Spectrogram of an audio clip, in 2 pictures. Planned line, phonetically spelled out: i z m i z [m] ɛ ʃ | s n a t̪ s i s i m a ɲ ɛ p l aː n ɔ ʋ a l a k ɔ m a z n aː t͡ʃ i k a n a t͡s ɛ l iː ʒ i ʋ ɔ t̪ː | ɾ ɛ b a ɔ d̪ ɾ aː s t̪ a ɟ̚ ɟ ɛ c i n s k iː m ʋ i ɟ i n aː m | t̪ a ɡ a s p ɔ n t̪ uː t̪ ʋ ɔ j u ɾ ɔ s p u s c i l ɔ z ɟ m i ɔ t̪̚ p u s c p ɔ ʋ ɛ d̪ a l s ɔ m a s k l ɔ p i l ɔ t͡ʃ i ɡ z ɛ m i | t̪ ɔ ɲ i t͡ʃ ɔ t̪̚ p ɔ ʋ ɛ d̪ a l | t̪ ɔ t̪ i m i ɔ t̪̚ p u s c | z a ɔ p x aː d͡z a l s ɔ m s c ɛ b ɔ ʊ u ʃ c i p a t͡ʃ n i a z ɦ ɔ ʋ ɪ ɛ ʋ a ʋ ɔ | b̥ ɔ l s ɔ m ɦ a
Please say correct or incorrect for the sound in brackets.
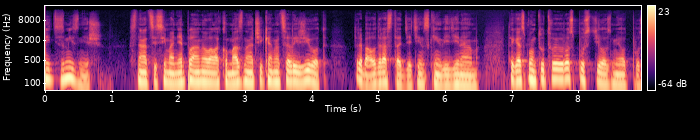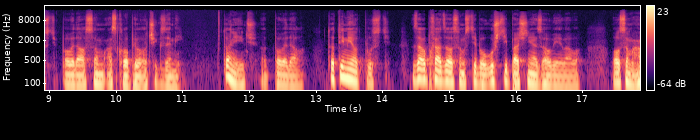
incorrect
